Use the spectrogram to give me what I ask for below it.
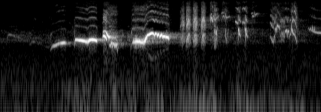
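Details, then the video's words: Garden bird-table visitor, a common blackbird, gives one full song phrase: rich fluty whistles sliding up and down, then a rapid burst of thin, high scratchy twitters trailing off. "Garden Birds Singing The Blackbird"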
